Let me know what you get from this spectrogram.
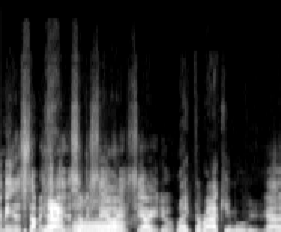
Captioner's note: grunts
